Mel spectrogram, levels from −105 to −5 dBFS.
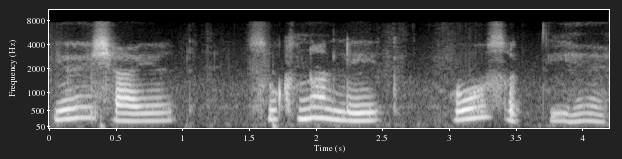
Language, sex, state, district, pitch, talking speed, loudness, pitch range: Hindi, female, Chandigarh, Chandigarh, 220 Hz, 100 wpm, -18 LUFS, 205-260 Hz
